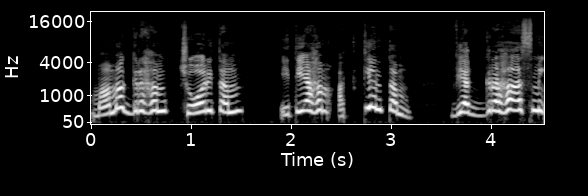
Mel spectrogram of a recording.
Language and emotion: Sanskrit, angry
